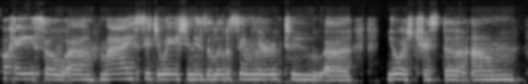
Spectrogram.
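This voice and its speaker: A woman panel guest starting her personal story in a halting, measured way, heard over dull lo-fi audio. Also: mid-range voice, level tone, darkish tone, slight background noise. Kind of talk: personal testimony.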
